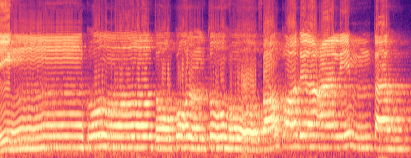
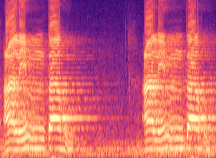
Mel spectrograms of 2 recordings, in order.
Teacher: raum, artinya membaca dhammah di hu sepertiga harokat.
